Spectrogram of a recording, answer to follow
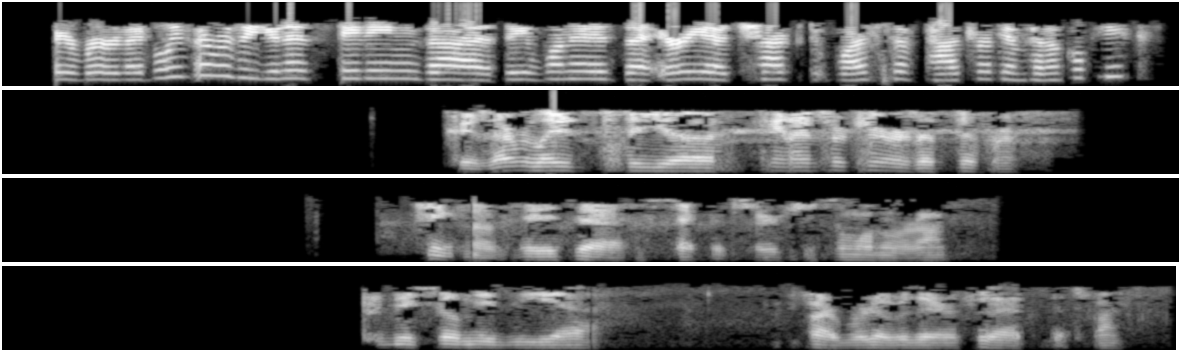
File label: Mutual Aid-Intersystem Interop B, scanner; AMBER Alert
